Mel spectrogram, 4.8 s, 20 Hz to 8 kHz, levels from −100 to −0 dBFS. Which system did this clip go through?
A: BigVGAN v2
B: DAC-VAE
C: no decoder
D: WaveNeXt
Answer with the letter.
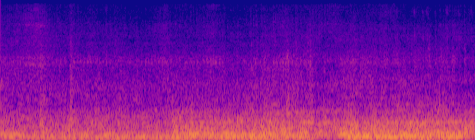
C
